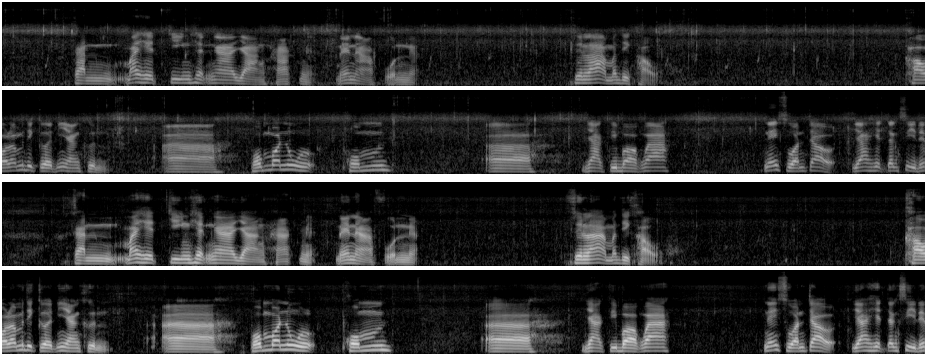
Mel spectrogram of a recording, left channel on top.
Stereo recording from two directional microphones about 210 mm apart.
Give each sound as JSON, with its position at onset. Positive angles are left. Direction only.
{"t": 0.7, "sound": "speech", "side_deg": -40}
{"t": 5.7, "sound": "speech", "side_deg": -35}
{"t": 9.0, "sound": "speech", "side_deg": -35}
{"t": 17.1, "sound": "speech", "side_deg": -40}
